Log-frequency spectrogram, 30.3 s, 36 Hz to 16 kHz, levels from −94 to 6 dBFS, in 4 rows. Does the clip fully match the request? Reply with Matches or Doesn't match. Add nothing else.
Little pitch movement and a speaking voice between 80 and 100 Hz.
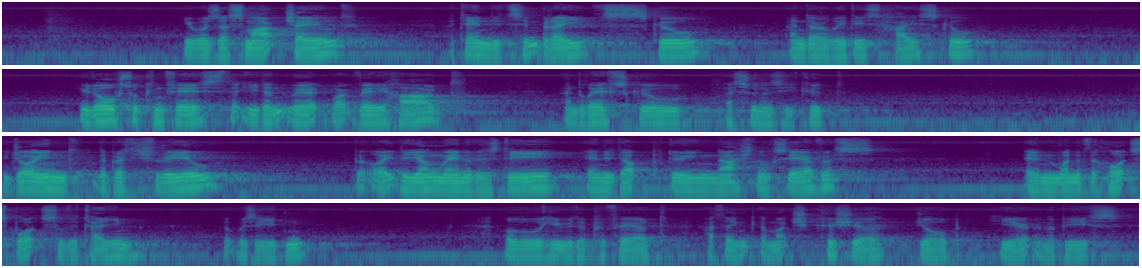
Matches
